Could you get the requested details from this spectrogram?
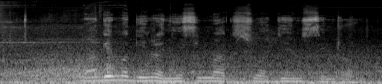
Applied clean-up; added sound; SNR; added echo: none; Sliding door; 4 dB; none.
